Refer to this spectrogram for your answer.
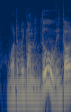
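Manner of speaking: flustered, worried, panicky, freaked-out voice. Retelling how scientists reacted to a missing dog: imitating panicked scientists. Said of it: "they're kind of freaking out and going".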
